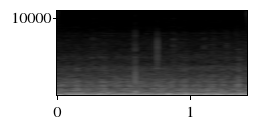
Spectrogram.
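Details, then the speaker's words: Vacuum truck (automatic) PTO-driven vacuum pump running during offload: deep, steady low rumble, even drone, no knocks or surges; running smoothly. "Now I can hear it going, I know I'm good to go."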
